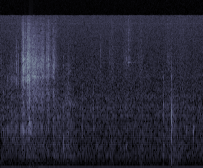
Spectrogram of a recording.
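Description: Seramis clay granules crunching briefly under fingers pressed into the pot around a seedling's roots, about half a second in, followed by a few faint clicks of shifting granules.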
